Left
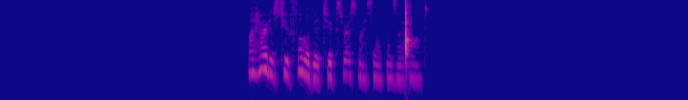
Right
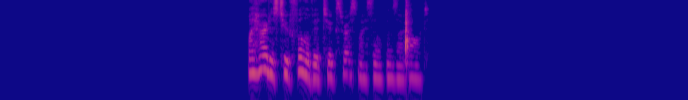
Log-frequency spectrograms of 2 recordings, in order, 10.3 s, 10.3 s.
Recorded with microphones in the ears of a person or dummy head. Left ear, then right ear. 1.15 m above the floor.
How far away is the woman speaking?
About 0.7 m.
